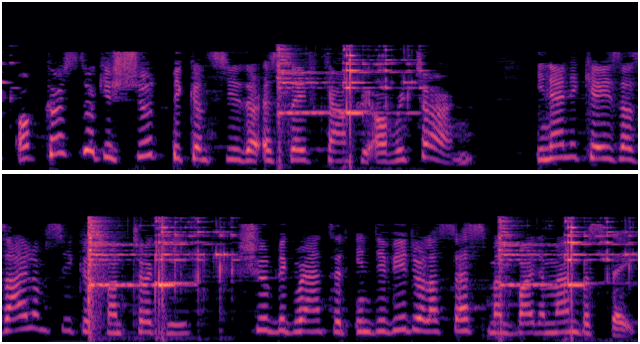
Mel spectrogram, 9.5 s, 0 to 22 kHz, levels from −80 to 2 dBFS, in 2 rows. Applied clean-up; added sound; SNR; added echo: classical method Wiener filter.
